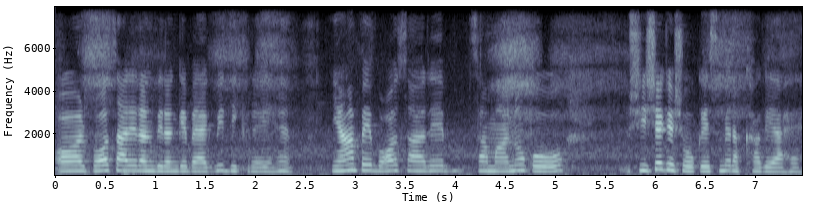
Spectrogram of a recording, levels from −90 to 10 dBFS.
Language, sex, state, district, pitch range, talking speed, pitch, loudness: Hindi, female, Chandigarh, Chandigarh, 225-245 Hz, 185 wpm, 230 Hz, -18 LUFS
